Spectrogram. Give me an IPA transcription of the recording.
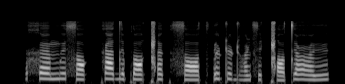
xœmʉ sɔkːadɛp ɾɔǁœk sɔ t͡sʼʉʈʉɖʱɔɳsʉ ǁɔtʉ ʕʉ

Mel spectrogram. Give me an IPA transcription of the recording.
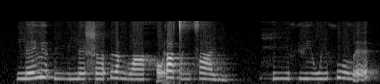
nɛlʲɐʔiːnɛ ɬɐʔɘːŋðˤɐː hɔ̰ɾʲadˤɘŋsˤiː | hiːθvʲe wiθwoðɛ̰

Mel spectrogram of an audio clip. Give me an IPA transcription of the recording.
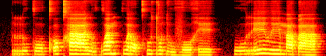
ru˨koː˨ kʼɔ˦kʰaː˦lu˨ ɡʷaː˦m kʷa˦ɾɔ˨ kʰu˦do˦ ɗuː˨voː˨heː˦ | wuː˨reː˦ βeː˦˨ma˨ ɓaː˨

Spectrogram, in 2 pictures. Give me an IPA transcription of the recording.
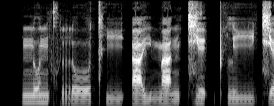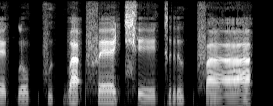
no˥˩nkʰroː˩˦tʰiː˩˦ ʔa˩˦jma˩˦n t͡ɕe˥˩ʔpʰliː˧ t͡ɕɛː˨˩k̚lo˦˥k̚fɯ˦˥k̚wa˥˩ʔ fɛː˥˩ t͡ɕʰeː˩˦krɯ˥˩k̚faː˩˦

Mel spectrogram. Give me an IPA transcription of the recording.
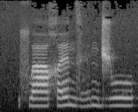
sʷaː˩χɛ˩˧nzɛ̤˩˧ nd͡ʒo˧

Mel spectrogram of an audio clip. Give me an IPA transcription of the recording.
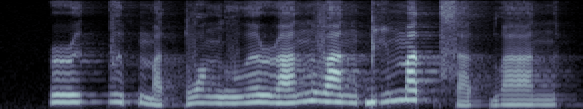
ɹɨ˦˥k̚vɨ˦˥p̚ma˨˩t̚ vɔ˧ŋɣu˧˥ə̯ ɹa˧˥nva˧nɓi˧˥ma˦˥t̚ sa˨˩t̚ wa˧n

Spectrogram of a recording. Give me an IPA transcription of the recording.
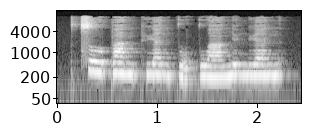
t͡so˥˧ʊ̯pa˥˧n pʰɥɛ˥˩nt̪ṵ˨˩ t̪wa˧˥ny˧n̪ɥɛ˥n

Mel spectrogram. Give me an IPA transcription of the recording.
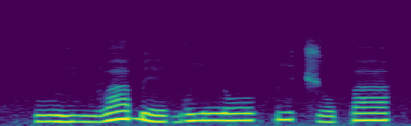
uː˨ji˨ βa˦ɓeː˨ ɡʷiː˦noː˦ k͡pi˦t͡ʃoː˨ pa˦

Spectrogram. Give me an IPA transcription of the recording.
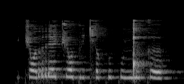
cɔ rɛ t͡ʃɔbʲɔcʰɜkʷ ikʷɔŋ͡ǃy kə

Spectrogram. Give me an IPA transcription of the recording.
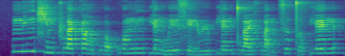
n̪i˥ŋ ɕi˥nʈ͡ʂwä˥kɑ˥˩ŋpwɔ̰˨˩ pwɔ˥n̪i˥ŋpjɛ˥˩nwe˧˥ɪ̯ sḛ˨˩ɪ̯ɻɻ̩˧˥pjɛ˥n t̪wa˧˥ɪ̯xwa̰˨˩n t͡sɹ̩˥˩ t̪ɤ̰˨˩pjɛ˥n

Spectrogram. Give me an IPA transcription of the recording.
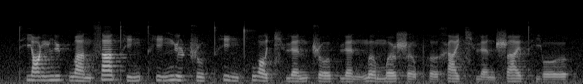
t̪ʰjɑ˦ŋn̪y˦ pwa˨˩nsä˦t̪ʰi˨˦ŋ t̪ʰi˨˦ŋy˨˦ʈ͡ʂu˨˩ t̪ʰi˥˨ŋt̪ʰwɔ˥˨ t͡ɕʰɥɛ˨˦nʈ͡ʂo˨˦ʊ̯ pɥɛ˨˩nn̪ɤ˥˨ mɤ˨˦ ʂɤ˨˩pʰɤ˨˦xa˦ɪ̯t͡ɕʰɥɛ˨˩n ʂa˦ɪ̯ t̪ʰjo˦ʊ̯

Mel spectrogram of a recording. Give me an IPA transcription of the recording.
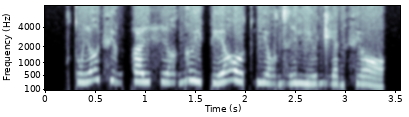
twiʁfʲɤɡ qixiʁ ɡɯj pʲeʁ ut͡smʲuʁd͡zi mʲɯd͡ʒɛɡ fʲɔ

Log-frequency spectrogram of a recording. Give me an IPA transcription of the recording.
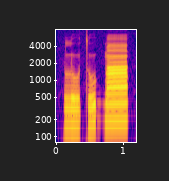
lu˨tu˨˦ɡ͡bã˦

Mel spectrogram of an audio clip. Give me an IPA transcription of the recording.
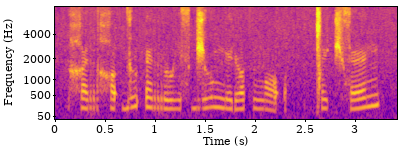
χɛrχɤʔdɯ ʔɛrɹisd͡ʒɯo̯ ŋeɾʲɔθ ŋɔʔ | ǀet͡ʃsɛŋ

